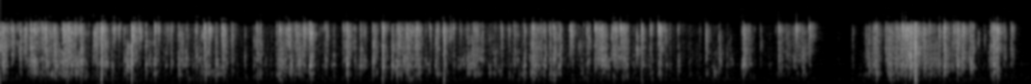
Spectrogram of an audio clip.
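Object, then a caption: Clear plastic package of wooden chopsticks. Long nails scratch and crinkle a clear plastic package of wooden chopsticks, making dense, bright, crackly rustling with short sharp clicks. The crinkling runs almost continuously, pauses briefly near the end, then resumes for a final quiet burst.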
